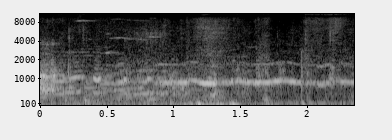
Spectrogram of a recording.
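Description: Chickens cluck softly nearby, a few low, scattered calls over faint background noise.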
